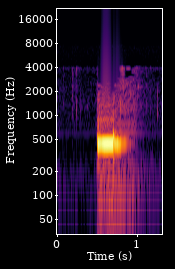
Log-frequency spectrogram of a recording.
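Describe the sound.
A single short electronic telephone beep from a phone signalling an incoming call. The tone is steady and mid-pitched, lasts about half a second and sounds alone in silence.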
